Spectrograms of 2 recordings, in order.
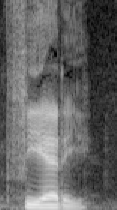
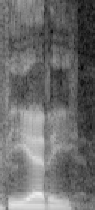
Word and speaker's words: Fieri: Yeah, that's how you say his made-up last name, Fieri. – Okay, good to know. – By the way, that is not his real last name, but that is how you pronounce it. That's how he pronounces it, Fieri.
